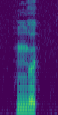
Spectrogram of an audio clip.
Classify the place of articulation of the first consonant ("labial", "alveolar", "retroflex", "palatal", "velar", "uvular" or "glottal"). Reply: velar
